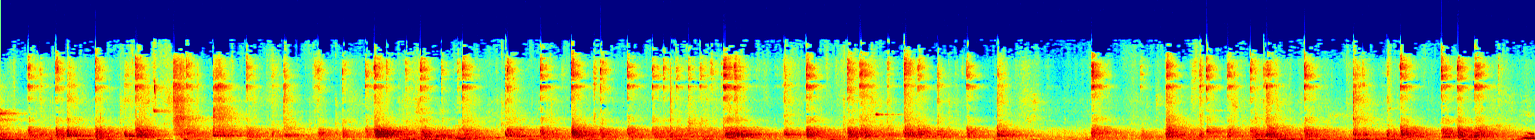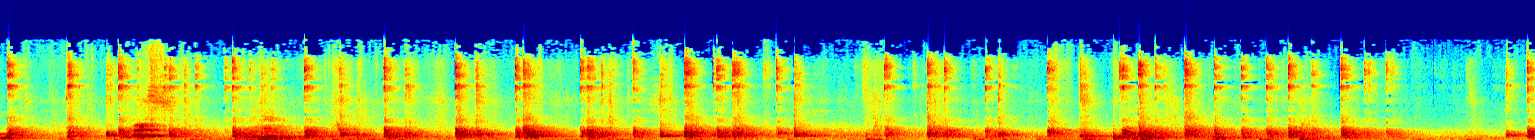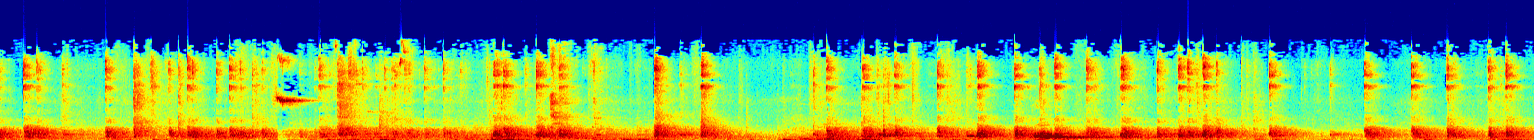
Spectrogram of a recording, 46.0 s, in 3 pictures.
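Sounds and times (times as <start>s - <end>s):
high squeak: 33.4s - 33.9s.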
